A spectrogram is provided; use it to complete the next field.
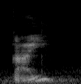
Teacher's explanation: Ай это опять-таки дифтонг, поэтому я, видите, и кратко произношу, и нисходящее ударение, потому что падает на последний слог.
